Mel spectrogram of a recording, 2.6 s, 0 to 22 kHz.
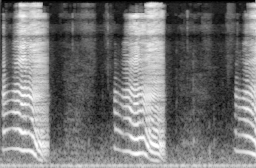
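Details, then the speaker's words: Ford Focus MK4 central armrest console lid closed with only the first lid section open: three short squeaks, each sliding down in pitch, louder at times; the owner cannot tell which clip makes it; console lid squeak. "我现在发觉到一件事情，有异音。OK，想问一下各位网友各位车友，有没有遇到这个问题？就是当我第一片我只开第一片，我不是开2片的情况下，我把这个关起来，我这拉起来，就有这个声音。也不知道是哪个卡榫发出来的，你知道？"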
